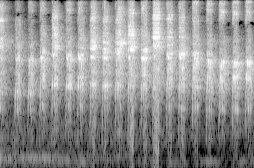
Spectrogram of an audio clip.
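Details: Female lovebird singing in a style filled with kapas tembak and cucak jenggot phrases, a steady run of buzzy, high chattering notes repeated about three times per second with sharper whistled accents mixed in.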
